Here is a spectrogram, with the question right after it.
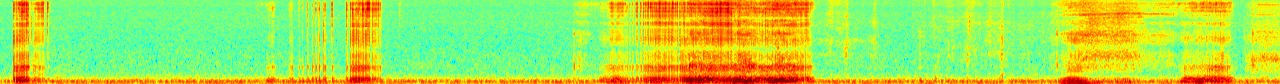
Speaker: Made a movie of you snoring.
